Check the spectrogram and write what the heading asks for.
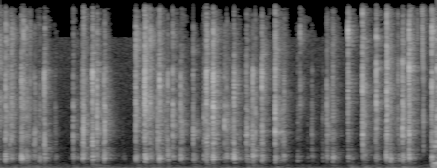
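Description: Rapid typing on a computer keyboard: a quick run of keystrokes with a short pause about a second in.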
